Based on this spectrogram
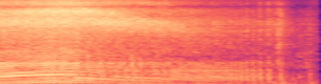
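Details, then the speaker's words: Two-stroke string trimmer after being unflooded by pulling with throttle held: high buzzing revs then smooth wind-down to a stop, no sputter or bogging, running normally. "So my friends, that is how you can successfully unflood your small engine."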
